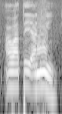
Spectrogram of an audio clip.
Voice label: "awate anui", Yawa; uncle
